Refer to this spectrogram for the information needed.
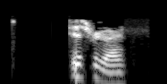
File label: Mesa County Sheriff Dispatch; scanner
